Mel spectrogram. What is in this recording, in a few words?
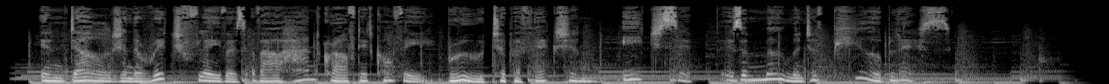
smooth deep sensual coffee ad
